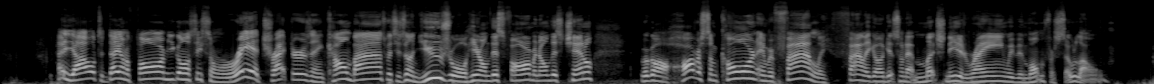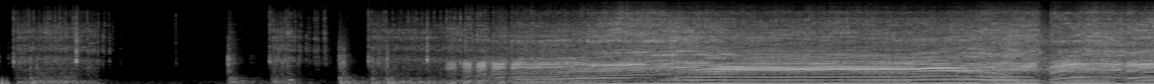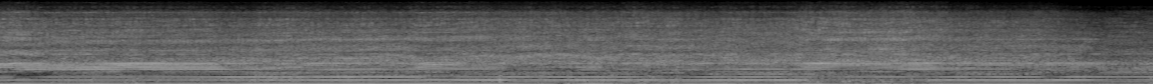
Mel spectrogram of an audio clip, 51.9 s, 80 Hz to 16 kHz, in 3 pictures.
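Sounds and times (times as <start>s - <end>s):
starter clicks: 17.5s - 19.3s
diesel engine revving: 22.9s - 51.9s.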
